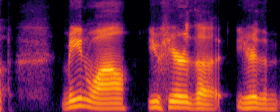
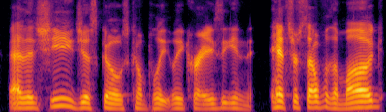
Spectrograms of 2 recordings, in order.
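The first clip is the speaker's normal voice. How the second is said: ordinary delivery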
